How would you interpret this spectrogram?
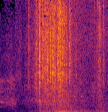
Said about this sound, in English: I just can't get my truck started.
